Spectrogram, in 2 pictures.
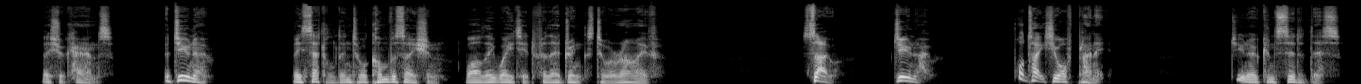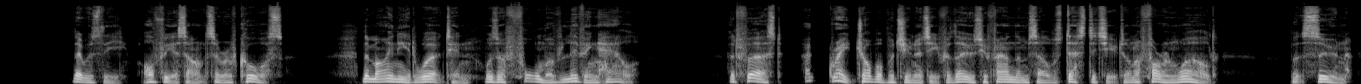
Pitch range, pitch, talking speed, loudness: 105-125 Hz, 115 Hz, 145 wpm, -20 LUFS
